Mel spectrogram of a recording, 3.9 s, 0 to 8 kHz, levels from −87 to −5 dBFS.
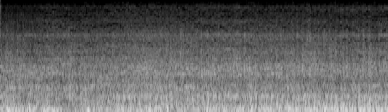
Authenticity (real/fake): fake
